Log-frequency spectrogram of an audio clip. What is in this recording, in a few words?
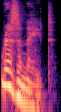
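"resonate", British English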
